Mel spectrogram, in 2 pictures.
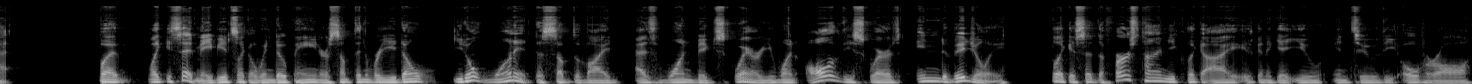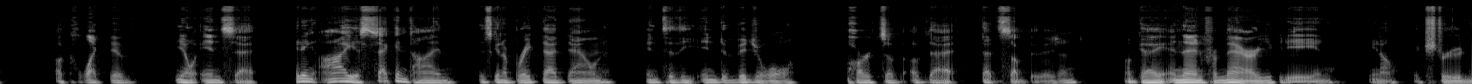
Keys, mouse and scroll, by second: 0.0 ctrl+z, 0.4-1.7 middle drag, 2.5-4.0 middle drag, 4.7-5.6 middle drag, 23.6-24.0 middle drag, 24.0-25.6 scroll down 1, 25.7-26.1 shift+middle drag, 26.1 shift+scroll down 1, 28.1-28.8 middle drag, 29.3-29.4 middle drag.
